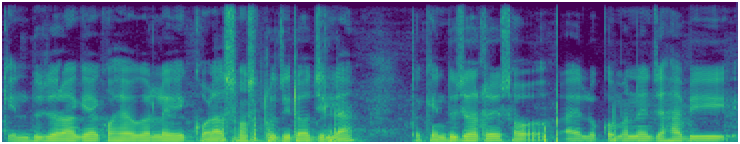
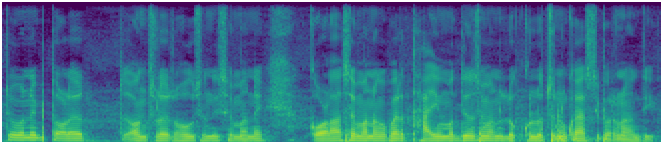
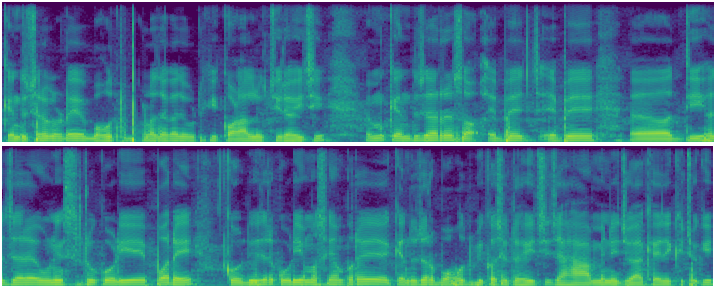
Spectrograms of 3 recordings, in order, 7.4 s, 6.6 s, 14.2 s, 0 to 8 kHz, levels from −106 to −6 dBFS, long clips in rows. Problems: none marked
